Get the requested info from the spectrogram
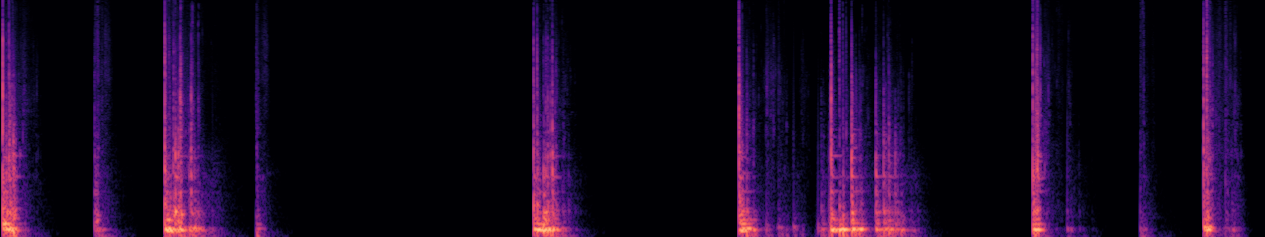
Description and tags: plastic gas container put down on pavement empty
gas, put, empty, plastic, down, container, pavement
